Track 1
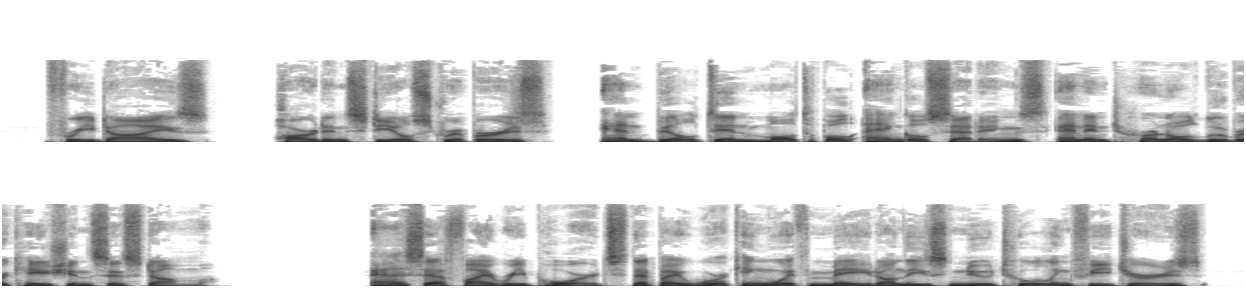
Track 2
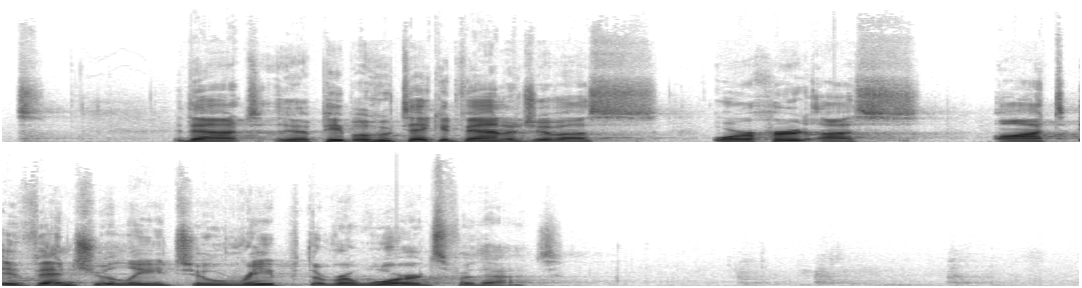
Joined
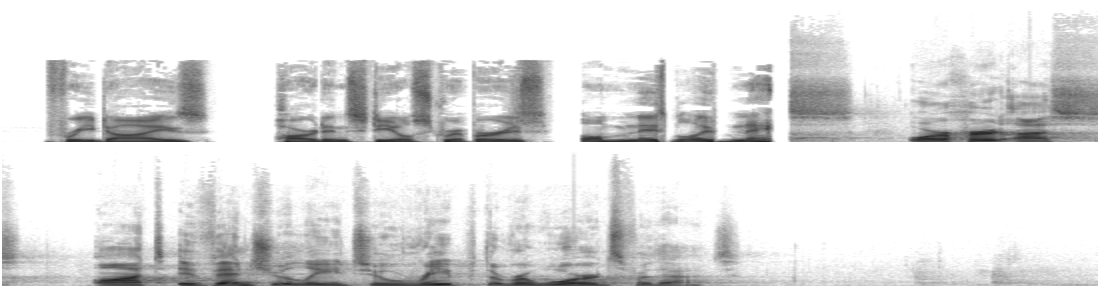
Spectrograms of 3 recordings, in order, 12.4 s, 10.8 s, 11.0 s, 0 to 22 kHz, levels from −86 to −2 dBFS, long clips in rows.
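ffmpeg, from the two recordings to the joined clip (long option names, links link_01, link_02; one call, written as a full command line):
ffmpeg -i cue0.wav -i cue1.wav -filter_complex "[0:a]apad=whole_dur=10.96,atrim=end=10.96,asplit=2[link_01][link_02];[link_01]atrim=end=2.912[link_03];[link_02]atrim=start=2.908:end=3.952,asetpts=PTS-STARTPTS,areverse[link_04];[1:a]atrim=start=2.968:end=9.98[link_05];[link_03][link_04]acrossfade=duration=0.004:curve1=hsin:curve2=hsin[link_06];[link_06][link_05]acrossfade=duration=0.004:curve1=hsin:curve2=hsin" out.wav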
